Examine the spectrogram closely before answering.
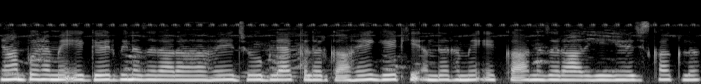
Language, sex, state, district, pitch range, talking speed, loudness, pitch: Hindi, female, Chandigarh, Chandigarh, 205-220 Hz, 240 wpm, -11 LUFS, 210 Hz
